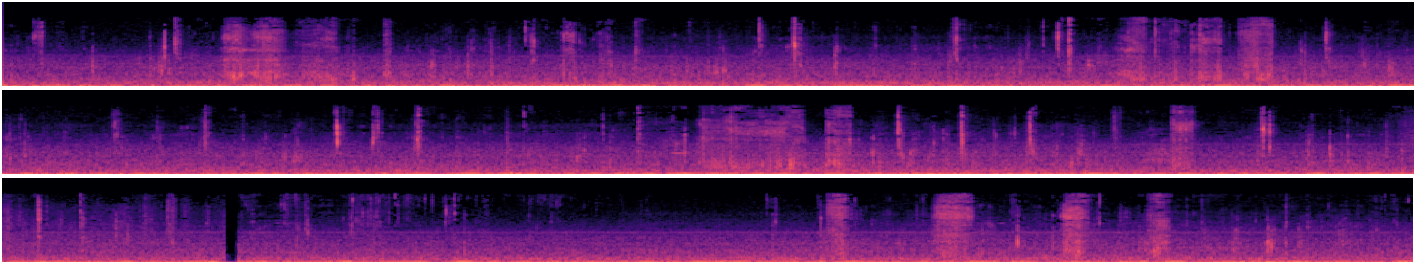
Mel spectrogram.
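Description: Close-up eating sounds from deboned chicken wings being chewed: wet chewing, many short mouth clicks and a few louder bursts, over a steady low hum.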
